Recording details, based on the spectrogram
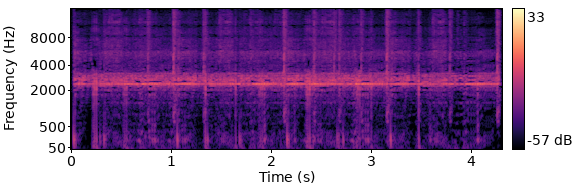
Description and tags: sound-design created from processing a field-recording of a bicycle bell ringing as it passes; processed with Adobe Audition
